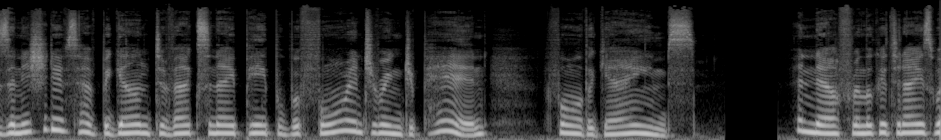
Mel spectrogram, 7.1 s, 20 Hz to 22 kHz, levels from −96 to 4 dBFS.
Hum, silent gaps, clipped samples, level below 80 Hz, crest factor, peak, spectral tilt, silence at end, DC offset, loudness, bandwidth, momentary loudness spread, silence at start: none; 5.44-5.84 s; under 0.1%; -54 dBFS; 14 dB; -12 dBFS; -5.5 dB/octave; 0 s; under 0.1%; -27 LUFS; 17 kHz; 6 LU; 0 s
